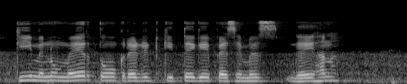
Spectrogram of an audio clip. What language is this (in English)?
Punjabi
